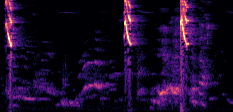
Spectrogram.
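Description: Asian glossy starling calling: three sharp, high whistles that slur steeply downward, one near the start, one about halfway and one near the end, with soft squeaky chatter between them.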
